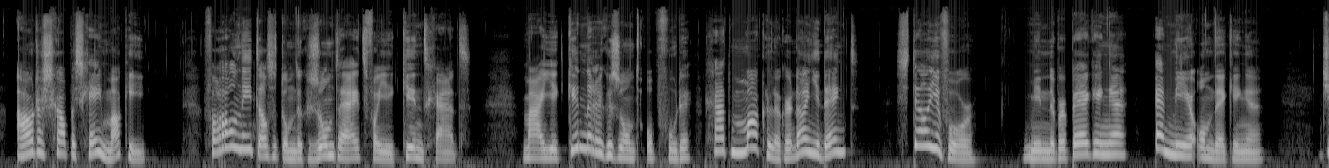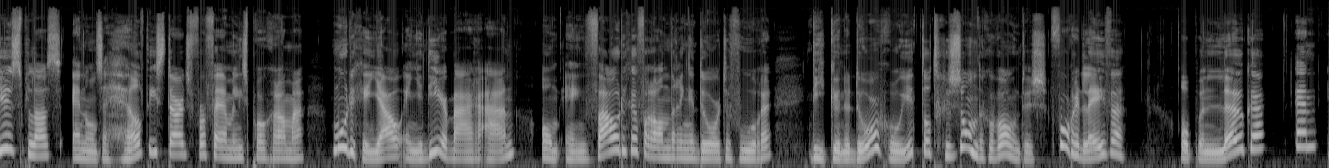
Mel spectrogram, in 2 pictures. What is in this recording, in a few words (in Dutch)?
Narratief; Juice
